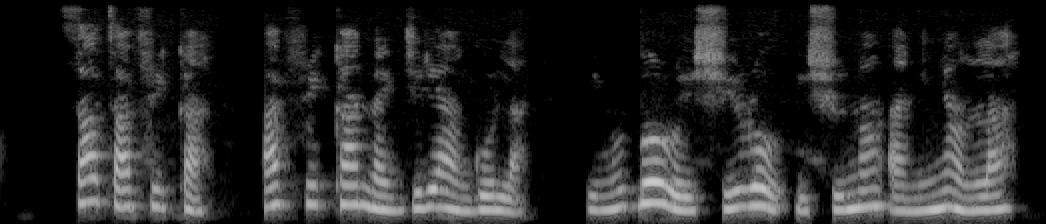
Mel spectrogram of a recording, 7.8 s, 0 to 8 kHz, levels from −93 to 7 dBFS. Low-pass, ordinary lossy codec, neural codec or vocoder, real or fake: 7.2 kHz; none; none; real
